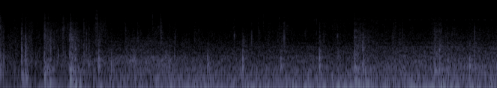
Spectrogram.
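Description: Heavy footsteps thud slowly on a metal floor.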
